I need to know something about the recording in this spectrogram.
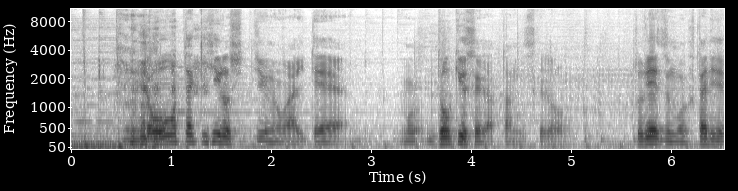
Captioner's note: speaking in foreign language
